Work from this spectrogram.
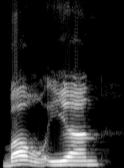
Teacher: تنوین کے بعد حمزہ ہے، حروف حلقی ہے تو تنوین پر غنہ نہیں کریں گے، آواز ناک میں نہیں چھپائیں گے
